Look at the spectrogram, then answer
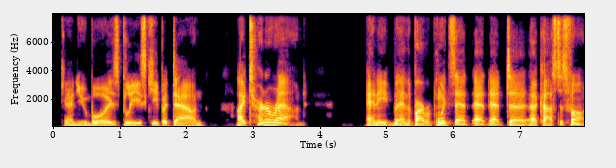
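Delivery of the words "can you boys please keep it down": put-on deep voice, low, lower, slower. Retelling a man behind him at a diner speaking to the kids: deep voice of a stranger. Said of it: "heard a deep voice say".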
